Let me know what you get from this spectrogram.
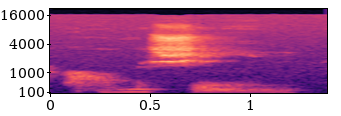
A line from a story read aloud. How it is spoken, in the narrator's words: half ashamed, half joyful, she murmured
